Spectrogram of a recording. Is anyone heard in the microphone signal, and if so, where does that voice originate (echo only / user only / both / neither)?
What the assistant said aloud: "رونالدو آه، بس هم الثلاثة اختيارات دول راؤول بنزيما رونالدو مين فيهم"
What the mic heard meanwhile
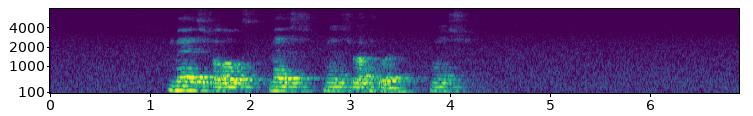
user only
